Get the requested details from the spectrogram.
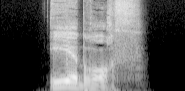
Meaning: genitive singular of Ehebruch
- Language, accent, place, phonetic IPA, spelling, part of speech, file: German, Germany, Berlin, [ˈeːəˌbʁʊxs], Ehebruchs, noun, De-Ehebruchs.ogg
